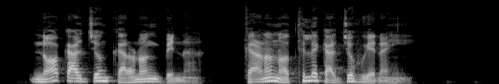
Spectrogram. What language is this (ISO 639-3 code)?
ori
